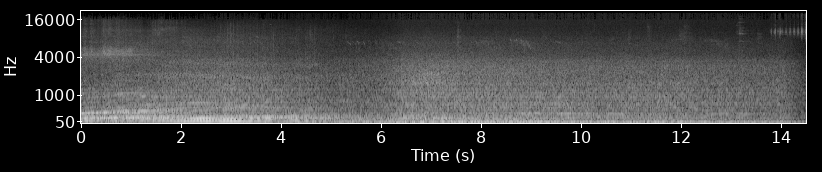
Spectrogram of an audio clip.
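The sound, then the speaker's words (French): A loud, steady roar of very powerful car engines and derestricted scooters pushed to full throttle up a steep climb by a bridge in a city, with a deep droning hum in the first few seconds, settling into a continuous rushing mechanical noise with no one speaking. “Donc tout ce qui est moteur de voiture très puissante ou les scooters à fond débridés, ces bruits de mécanique poussés à fond.”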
